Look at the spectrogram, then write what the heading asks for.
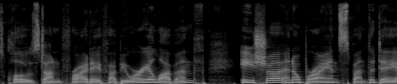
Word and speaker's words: Asha: It's Asha is how it's spelled, but it's Asha.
